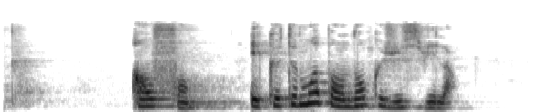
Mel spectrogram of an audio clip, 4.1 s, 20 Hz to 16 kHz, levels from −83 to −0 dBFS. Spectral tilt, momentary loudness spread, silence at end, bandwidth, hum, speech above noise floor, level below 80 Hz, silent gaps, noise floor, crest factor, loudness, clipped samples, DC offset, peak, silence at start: -5.5 dB/octave; 11 LU; 0.65 s; 7.6 kHz; none; 59 dB; -66 dBFS; none; -73 dBFS; 16 dB; -15 LUFS; under 0.1%; under 0.1%; 0 dBFS; 1 s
